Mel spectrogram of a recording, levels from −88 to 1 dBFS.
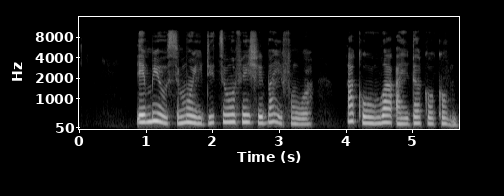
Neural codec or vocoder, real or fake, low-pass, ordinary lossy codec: autoencoder, 22.05 kHz, a latent of 192 numbers a frame, VITS, trained on one speaker; fake; 9.9 kHz; none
